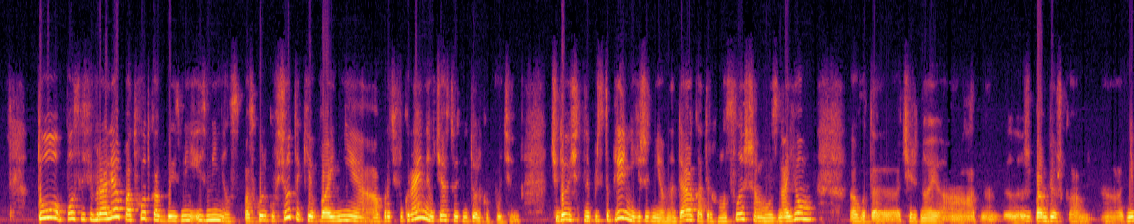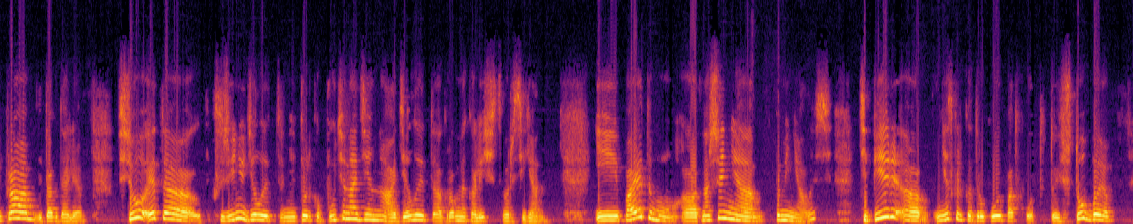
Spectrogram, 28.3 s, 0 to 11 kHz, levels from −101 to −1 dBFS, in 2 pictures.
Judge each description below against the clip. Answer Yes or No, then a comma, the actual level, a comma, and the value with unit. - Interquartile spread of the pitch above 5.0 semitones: Yes, wide, 5.5 semitones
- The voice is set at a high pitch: Yes, high, 220 Hz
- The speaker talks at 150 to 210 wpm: No, average, 125 wpm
